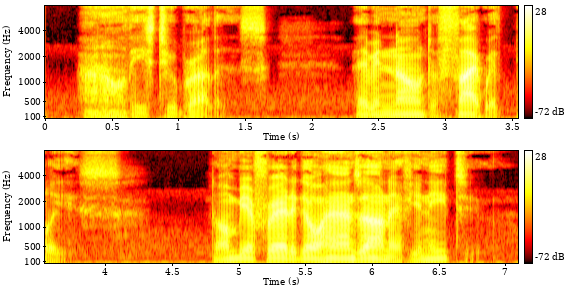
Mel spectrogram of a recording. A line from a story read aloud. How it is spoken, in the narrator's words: he said in his slow Texas drawl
